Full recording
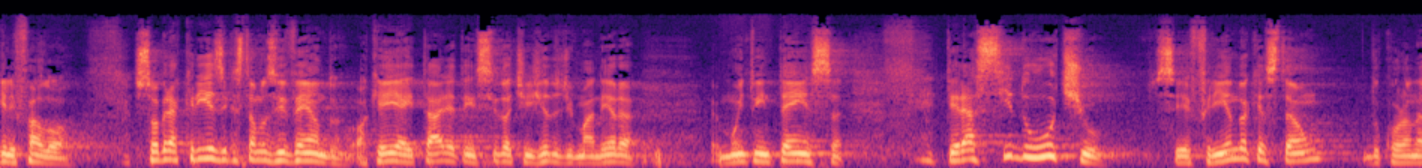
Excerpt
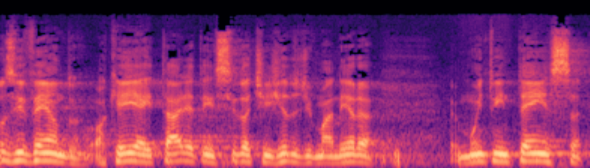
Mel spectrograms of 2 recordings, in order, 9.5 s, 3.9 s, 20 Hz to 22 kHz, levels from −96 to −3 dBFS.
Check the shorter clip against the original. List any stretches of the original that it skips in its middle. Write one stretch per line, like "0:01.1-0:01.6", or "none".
none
